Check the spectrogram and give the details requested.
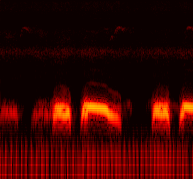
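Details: Spotted dove, newly caught, cooing in gù phóng, gù kèm and gù lăn styles: soft lead-in notes, a short coo, a long sliding falling coo, then another short-long pair, with a steady low hum.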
